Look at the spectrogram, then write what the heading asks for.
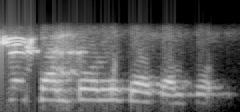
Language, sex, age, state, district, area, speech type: Manipuri, female, 45-60, Manipur, Churachandpur, urban, conversation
